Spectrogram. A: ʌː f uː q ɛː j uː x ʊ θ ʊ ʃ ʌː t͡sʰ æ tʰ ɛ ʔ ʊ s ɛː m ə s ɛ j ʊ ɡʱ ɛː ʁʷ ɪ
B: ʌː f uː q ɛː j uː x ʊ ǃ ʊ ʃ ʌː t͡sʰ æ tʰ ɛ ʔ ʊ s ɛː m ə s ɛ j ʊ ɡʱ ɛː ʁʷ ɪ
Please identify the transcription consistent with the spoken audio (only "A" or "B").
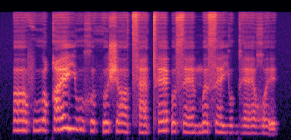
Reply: A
